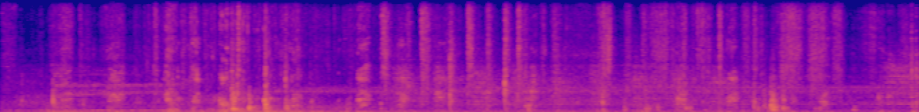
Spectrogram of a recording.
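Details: A young French Bulldog playing pants and snorts in quick, irregular bursts of breathy noise.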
